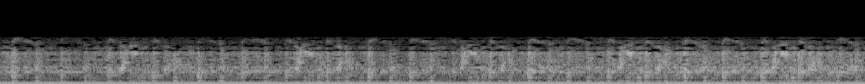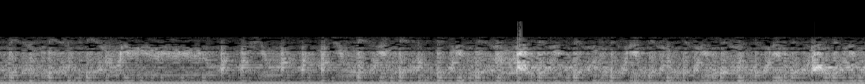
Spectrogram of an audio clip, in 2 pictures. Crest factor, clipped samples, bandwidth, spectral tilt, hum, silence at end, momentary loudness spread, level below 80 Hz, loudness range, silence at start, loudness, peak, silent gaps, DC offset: 22 dB; under 0.1%; 7.6 kHz; -7.5 dB/octave; none; 0 s; 7 LU; -30 dBFS; 5 LU; 0 s; -21 LUFS; 0 dBFS; none; 4%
